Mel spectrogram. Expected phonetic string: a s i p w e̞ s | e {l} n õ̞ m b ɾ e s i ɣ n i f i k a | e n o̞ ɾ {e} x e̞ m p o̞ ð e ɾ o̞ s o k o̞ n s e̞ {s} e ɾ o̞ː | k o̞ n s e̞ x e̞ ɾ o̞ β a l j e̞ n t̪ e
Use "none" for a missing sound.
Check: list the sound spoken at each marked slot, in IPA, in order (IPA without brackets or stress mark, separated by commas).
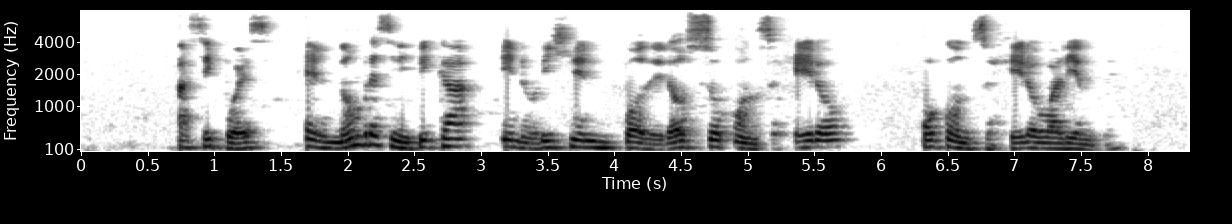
l, i, x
